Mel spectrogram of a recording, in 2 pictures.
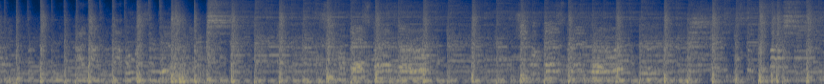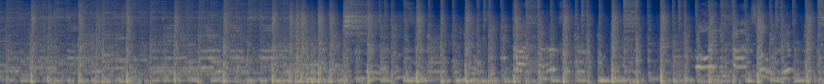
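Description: A live rock band playing, with a drum kit keeping a steady beat and cymbals swelling in a couple of passages.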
